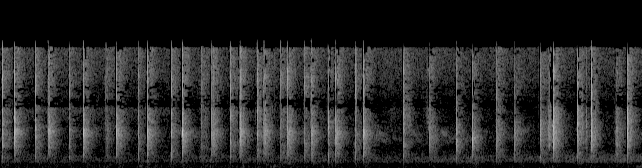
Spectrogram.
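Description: A rapid run of sharp clicking taps, about four to five a second, uneven in loudness, over a faint hiss.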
